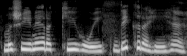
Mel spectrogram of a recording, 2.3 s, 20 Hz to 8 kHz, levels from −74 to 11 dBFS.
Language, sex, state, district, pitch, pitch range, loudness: Hindi, female, Himachal Pradesh, Shimla, 260 Hz, 220-290 Hz, -11 LUFS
